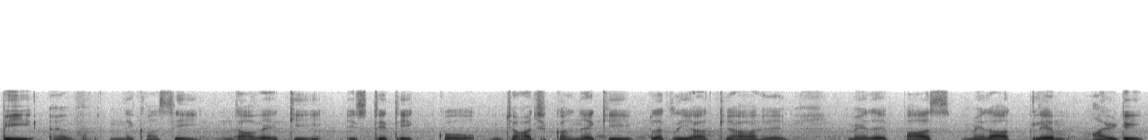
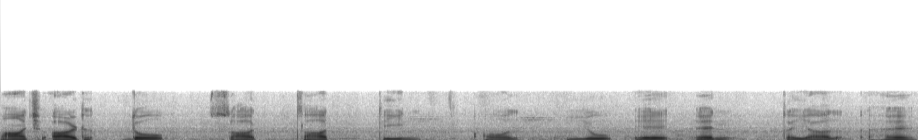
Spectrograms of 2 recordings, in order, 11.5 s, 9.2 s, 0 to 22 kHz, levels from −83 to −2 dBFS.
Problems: constant background noise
